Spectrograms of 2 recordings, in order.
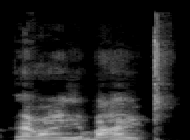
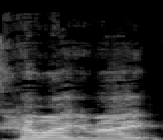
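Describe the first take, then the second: First: Hammed-up Aussie accent, rising at the end; mock-Australian greeting, pitched up; exaggerated Australian. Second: Higher-pitched, louder Australian greeting; casual Australian hello, pitched up. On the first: Shown as a demonstration. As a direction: play up your own Australian twang. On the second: Real, not acted. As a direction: greet a mate in your natural Aussie accent. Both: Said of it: "that was very Australian".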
